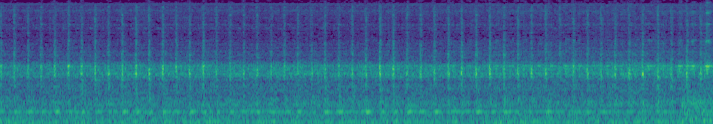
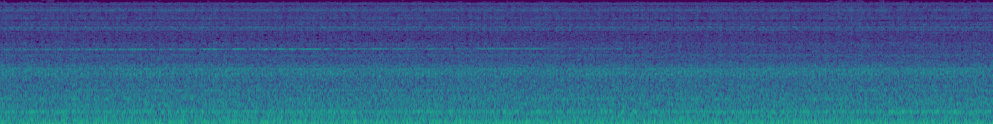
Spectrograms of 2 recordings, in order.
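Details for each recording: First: Timken test bearing under added weight: the motor strains with a ragged scrape and rapid uneven ticking until excessive friction stops the wheel. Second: Timken test rig, bearing under load with lubricant applied: steady even low drone, smoother, less straining and no squealing, parts moving with less friction; smooth running under load.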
